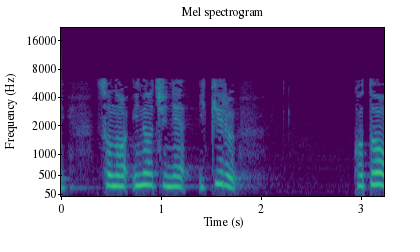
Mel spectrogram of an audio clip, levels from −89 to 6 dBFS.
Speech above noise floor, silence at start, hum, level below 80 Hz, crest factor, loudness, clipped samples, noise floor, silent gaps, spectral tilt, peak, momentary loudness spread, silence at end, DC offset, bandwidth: 47 dB; 0 s; none; -74 dBFS; 16 dB; -32 LUFS; under 0.1%; -77 dBFS; none; -3.5 dB/octave; -16 dBFS; 12 LU; 0 s; under 0.1%; 6.6 kHz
